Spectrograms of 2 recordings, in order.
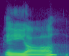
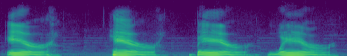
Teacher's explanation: Again, heavy R, and you can see it's changing the vowel sound completely. Totally different vowel.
